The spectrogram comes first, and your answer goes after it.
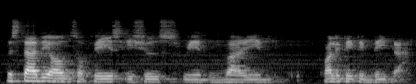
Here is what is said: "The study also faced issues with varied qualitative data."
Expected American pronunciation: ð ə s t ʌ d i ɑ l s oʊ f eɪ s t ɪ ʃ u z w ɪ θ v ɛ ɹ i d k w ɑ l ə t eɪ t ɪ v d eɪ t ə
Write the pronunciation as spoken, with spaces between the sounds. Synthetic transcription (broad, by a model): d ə s t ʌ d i ɑ l s oʊ f eɪ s ɪ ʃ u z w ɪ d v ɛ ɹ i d k w ɑ l ə t eɪ t ɪ v d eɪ t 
